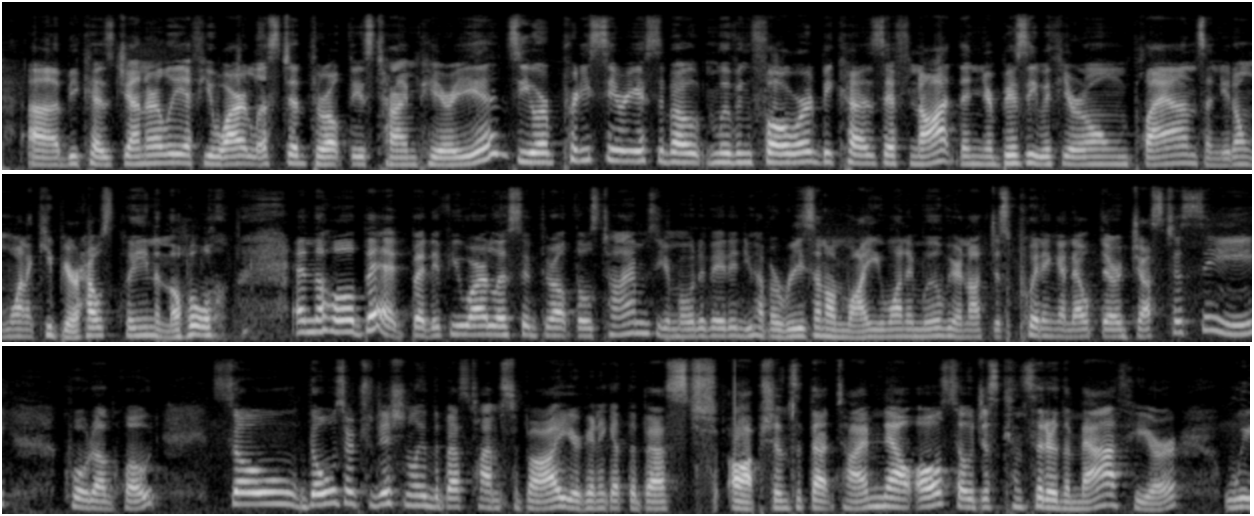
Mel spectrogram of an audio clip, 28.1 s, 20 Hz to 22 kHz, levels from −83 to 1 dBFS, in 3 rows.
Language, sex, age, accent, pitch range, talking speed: English, female, 30-49, American, 160-200 Hz, 220 wpm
